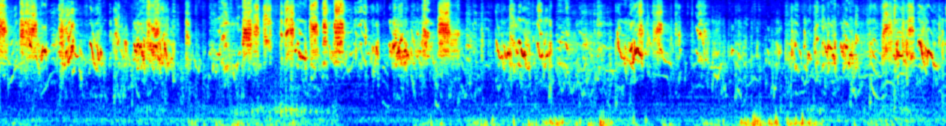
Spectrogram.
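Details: Young budgerigars in an aviary chatter in waves of shrill, overlapping chirps that swell and fade every second or two, with soft low rumbles underneath.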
